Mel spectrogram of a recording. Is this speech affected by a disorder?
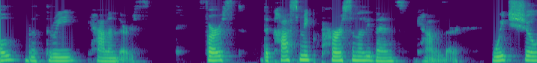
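No.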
